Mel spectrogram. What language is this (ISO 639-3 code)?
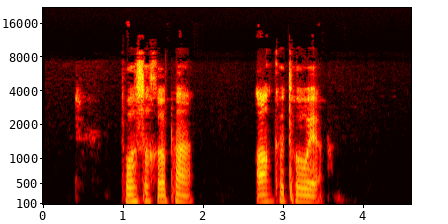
zho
